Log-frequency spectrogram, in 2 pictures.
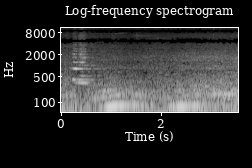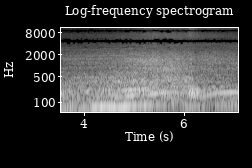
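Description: A big truck engine roars loudly as it passes right alongside.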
